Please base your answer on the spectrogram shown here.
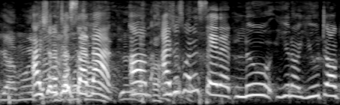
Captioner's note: audience laughs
